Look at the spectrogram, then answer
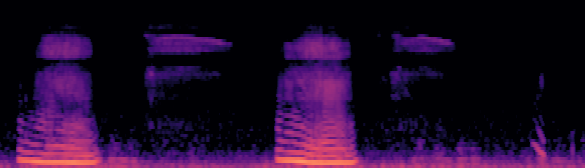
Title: Loud snoring & snorting kitty😸 #cat #siamese #shorts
